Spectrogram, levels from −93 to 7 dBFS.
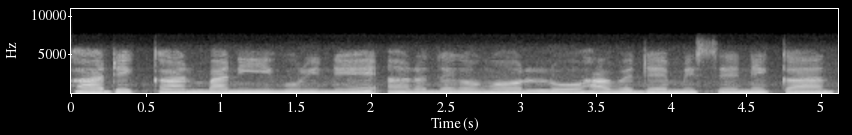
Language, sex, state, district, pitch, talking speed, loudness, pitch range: Chakma, female, Tripura, Unakoti, 205 Hz, 115 wpm, -15 LUFS, 200-210 Hz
